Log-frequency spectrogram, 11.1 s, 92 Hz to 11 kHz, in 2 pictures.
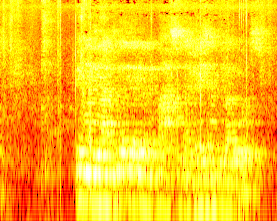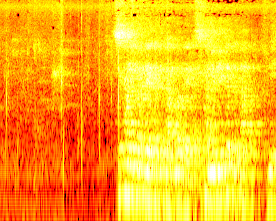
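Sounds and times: man chanting over loudspeakers: 1.5 - 5.4.

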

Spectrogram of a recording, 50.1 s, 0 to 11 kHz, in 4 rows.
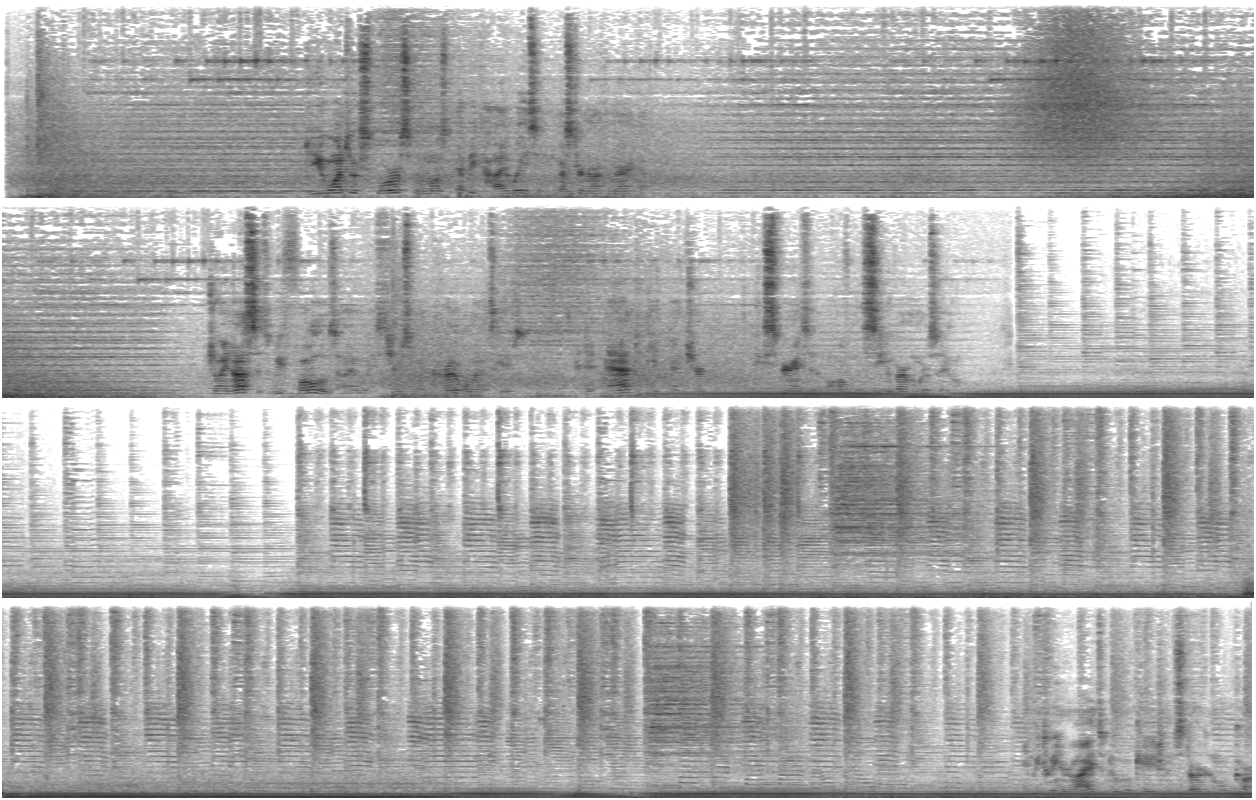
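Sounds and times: background music with beat: 0.0 - 5.2, 6.3 - 21.2, 28.0 - 50.0
motorcycle engine running: 18.3 - 50.0.

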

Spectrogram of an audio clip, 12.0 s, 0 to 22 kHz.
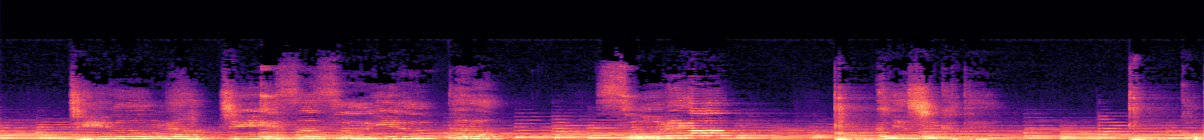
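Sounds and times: keyboard accompaniment: 0.0 - 12.0
man singing into microphone: 0.7 - 5.2, 6.0 - 7.6, 8.4 - 10.1, 11.3 - 12.0.

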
